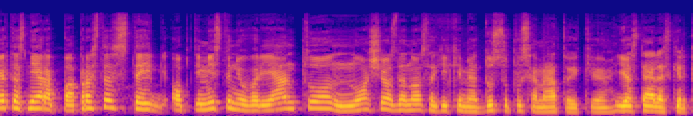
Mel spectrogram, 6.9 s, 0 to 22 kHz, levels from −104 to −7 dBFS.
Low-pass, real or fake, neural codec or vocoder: 14.4 kHz; real; none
